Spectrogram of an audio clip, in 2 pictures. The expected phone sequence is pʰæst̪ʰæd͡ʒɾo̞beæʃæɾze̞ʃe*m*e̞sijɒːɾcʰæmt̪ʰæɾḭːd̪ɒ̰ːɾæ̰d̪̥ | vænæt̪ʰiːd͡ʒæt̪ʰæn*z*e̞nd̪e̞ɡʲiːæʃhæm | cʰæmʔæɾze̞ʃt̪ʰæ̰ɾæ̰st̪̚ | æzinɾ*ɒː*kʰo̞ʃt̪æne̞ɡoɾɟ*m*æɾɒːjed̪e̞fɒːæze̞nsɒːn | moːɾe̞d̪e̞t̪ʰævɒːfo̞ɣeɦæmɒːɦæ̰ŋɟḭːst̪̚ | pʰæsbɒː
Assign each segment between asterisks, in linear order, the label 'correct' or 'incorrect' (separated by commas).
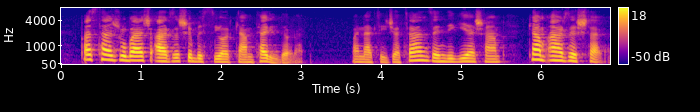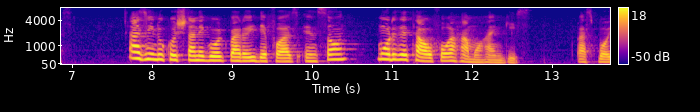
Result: incorrect, correct, incorrect, incorrect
